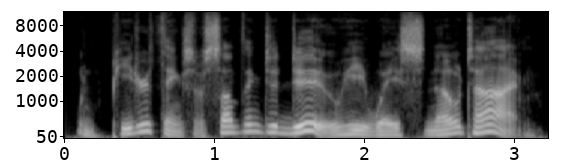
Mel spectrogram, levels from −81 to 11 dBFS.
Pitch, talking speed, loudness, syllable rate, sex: 130 Hz, 205 wpm, -17 LUFS, 5.0 syllables/s, male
